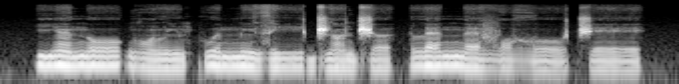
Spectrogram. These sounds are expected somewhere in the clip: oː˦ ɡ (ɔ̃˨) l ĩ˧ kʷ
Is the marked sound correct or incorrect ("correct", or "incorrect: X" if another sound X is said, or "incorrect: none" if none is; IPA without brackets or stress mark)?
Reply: correct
